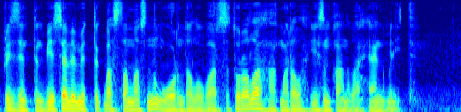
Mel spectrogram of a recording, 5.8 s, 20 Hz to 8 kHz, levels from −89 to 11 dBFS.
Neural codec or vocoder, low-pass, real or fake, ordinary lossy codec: none; none; real; none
